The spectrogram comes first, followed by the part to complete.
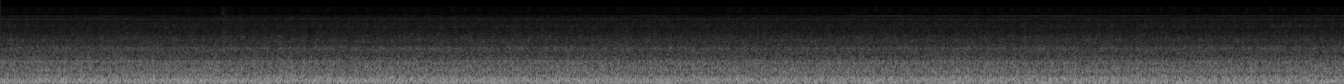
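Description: Semi truck's diesel engine running steadily at highway speed, heard from inside the cab along with a steady rush of tyre and road noise.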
